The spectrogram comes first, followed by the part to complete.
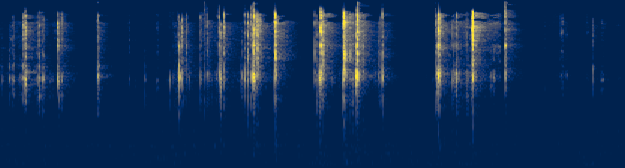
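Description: Rapid clusters of small clicks and crackles as a soft rubbery snap-on dress is pulled off a small plastic princess doll, the plastic rubbing and popping off the doll's body.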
